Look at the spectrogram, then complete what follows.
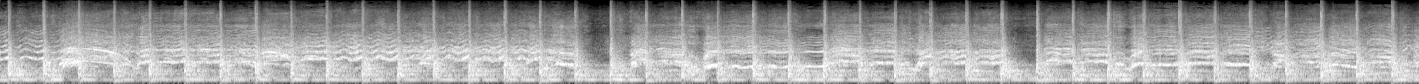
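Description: Powwow drum group singing together in high-pitched voices over a steady beat struck in unison on a large shared hand drum, about three beats a second. The singing drops out briefly twice.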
